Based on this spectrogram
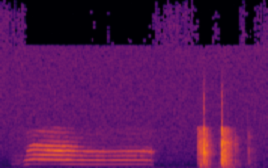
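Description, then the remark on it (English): Madame's cat, Francois, lets out one long, drawn-out meow outside the door, steady and fairly loud, followed a moment later by two quick thuds like knocks on a door. “Did you hear anything? Outside the door. It sounded like Madame's cat, Francois.”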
